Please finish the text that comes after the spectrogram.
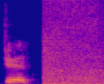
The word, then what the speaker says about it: Djed: Just in terms of terminology, Djed, and that's the proper way to pronounce it. Djed, the DSL, comes from ancient Egyptian as a sign of stability.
